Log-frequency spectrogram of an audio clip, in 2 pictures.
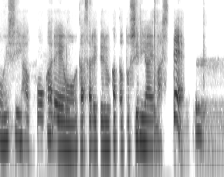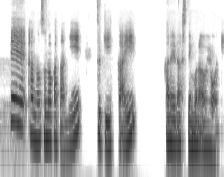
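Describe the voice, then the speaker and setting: In a Kansai accent, a woman of medium pitch speaks somewhat breathily with lively intonation, the sound dry and close with no echo. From Higashiosaka, Kansai. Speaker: coffee bean shop owner. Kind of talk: casual chat. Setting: video call.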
